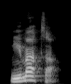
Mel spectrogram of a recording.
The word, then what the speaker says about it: Numata: It's Numata, like ammonia. Numata. There we go. We'll say that's what it's pronounced.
